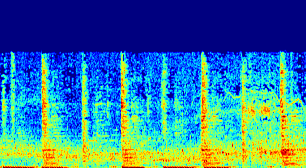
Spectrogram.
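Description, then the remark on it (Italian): Rushing, flowing water blends with a loud, throbbing bassline of repeating low notes and sharp rhythmic hits, forming a steady musical groove with no voices. “Che poi l'acqua mescolata con la baseline da questo senso che è un po' il rabadab di nuotare, no?”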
